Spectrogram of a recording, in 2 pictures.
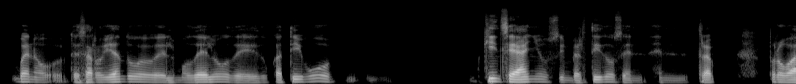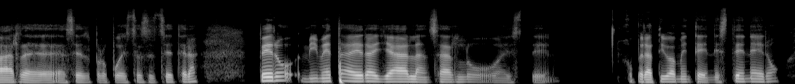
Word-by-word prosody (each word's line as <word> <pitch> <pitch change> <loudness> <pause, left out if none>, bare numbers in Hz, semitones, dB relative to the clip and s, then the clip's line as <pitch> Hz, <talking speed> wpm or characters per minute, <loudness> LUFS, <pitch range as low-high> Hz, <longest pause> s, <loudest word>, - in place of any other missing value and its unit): bueno, 115 -5 -5 0.2
desarrollando 115 +1 -3
el 100 -1 -5
modelo 110 +3 -2
de 95 -3 -7
educativo, 120 +7 -6 1.5
15 140 -4 +4
años, 120 -1 0
invertidos 110 +2 -6
en 95 0 -12
en 95 -2 -20
trap - - -1 0.5
probar, 105 -2 +3
eh, 95 -2 +1
hacer 100 +1 -4
propuestas, 100 +1 -6
etcétera. 115 +6 -3 0.6
Pero, 175 +2 +7
mi 135 +1 -3
meta 145 +1 +3
era 140 0 +7
ya 130 -1 +6
lanzarlo, 115 -2 -2
este, 95 +1 -13 0.8
operativamente, 120 +1 +2
en 105 0 -7
este 110 +6 0
enero. 135 +1 -3
115 Hz, 105 wpm, -22 LUFS, 105-125 Hz, 1.5 s, Pero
